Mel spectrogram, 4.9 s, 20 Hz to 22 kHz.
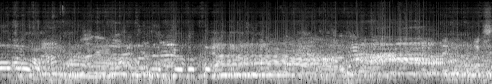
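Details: Sahiwal bull at a cattle market in Joypurhat, Bangladesh, recorded 23/6/25: a few short lowing calls rise over a constant din of men talking and bargaining nearby.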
